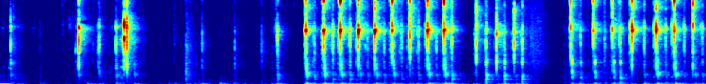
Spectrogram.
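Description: A small acrylic mechanical keyboard switch tester, almost fully capped with plastic keycaps, is typed on with the fingertips of both hands, with a few loose keycaps lying nearby untouched. Quieter, scattered clacks come first, then bursts of fast, dense typing with bright, sharp clicks and short pauses between runs.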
